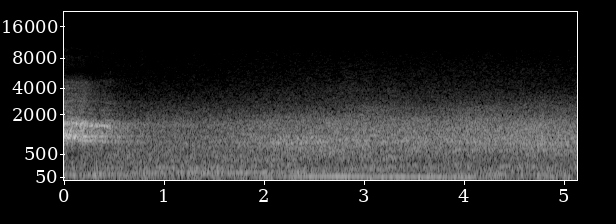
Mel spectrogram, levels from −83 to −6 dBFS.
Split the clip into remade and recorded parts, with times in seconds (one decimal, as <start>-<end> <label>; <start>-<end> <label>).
0.0-5.1 recorded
